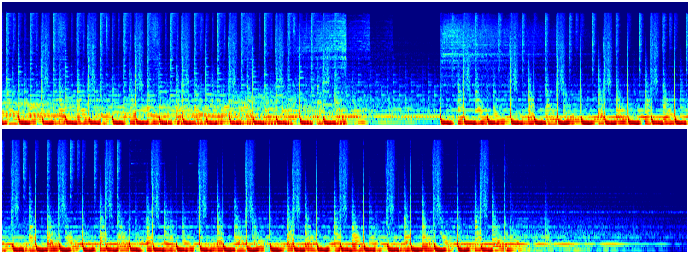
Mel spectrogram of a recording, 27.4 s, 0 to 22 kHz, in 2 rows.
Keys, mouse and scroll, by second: 1.2 click, 2.7 shift+Tab, 3.1 alt+d, 3.6 click, 3.7 ctrl+z, 5.2 shift+], 6.4 g, 6.9 click, 6.9 middle click, 7.6 click, 7.6 g, 8.3 alt+r, 8.4 scroll up 2, 8.6-9.8 shift+middle drag, 9.0 g, 10.0 middle click, 10.0 scroll, 10.2 click, 11.1 scroll down 1, 11.4-11.7 scroll up 1, 12.0 click, 12.6 shift+click, 13.3-16.5 drag, 13.6 s, 14.9-15.2 scroll down 2, 15.2 middle click, 16.1 s, 16.4 shift+middle click, 16.5 scroll, 17.0 g, 19.6-20.9 shift+middle drag, 19.8 scroll, 20.9 click, 21.1-24.2 middle drag, 21.2 alt+d, 21.7 click, 23.5 click, 24.2 drag, 24.3 scroll down 1, 24.5-26.7 middle drag, 25.0 scroll down 1, 25.1 scroll up 1, 26.7 click.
